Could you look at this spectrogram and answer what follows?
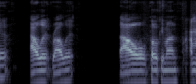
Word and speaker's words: Rowlet: you pronounce it but it's just owlet with an r at the start okay then yeah you're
